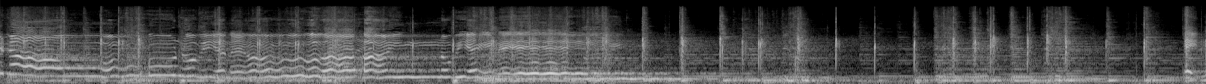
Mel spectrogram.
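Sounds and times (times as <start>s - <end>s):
flamenco guitar strumming: 0.0s - 12.0s.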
